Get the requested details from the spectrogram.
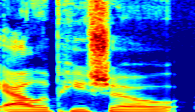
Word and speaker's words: alopecia: Now, how old were you when the alopecia? – Yeah. Alopecia. You're saying it right.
